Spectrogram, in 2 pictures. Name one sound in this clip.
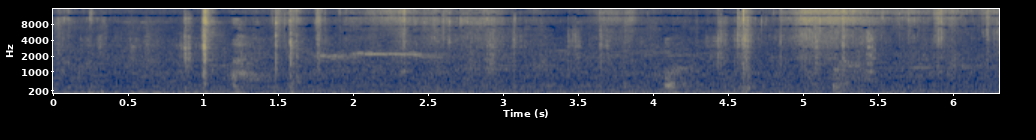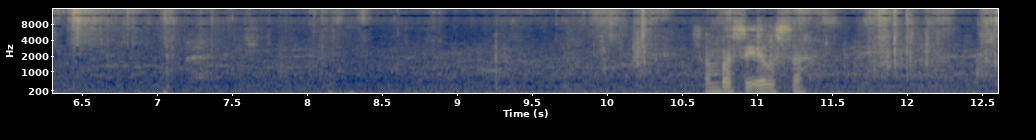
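Loppers snip through tree roots with sharp cracks.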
